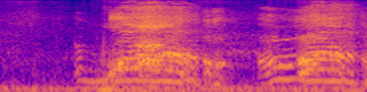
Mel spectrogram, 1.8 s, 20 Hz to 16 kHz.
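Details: Newborn boy just after vaginal birth at 37 weeks to a 20-year-old first-time mother after a failed epidural: two short, strong wailing cries with quiet room sounds between, around cord cutting.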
